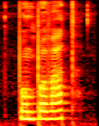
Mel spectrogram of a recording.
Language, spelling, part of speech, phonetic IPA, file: Czech, pumpovat, verb, [ˈpumpovat], Cs-pumpovat.ogg
- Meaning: to pump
